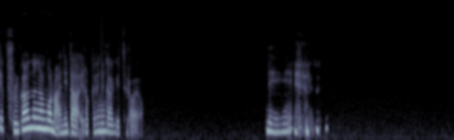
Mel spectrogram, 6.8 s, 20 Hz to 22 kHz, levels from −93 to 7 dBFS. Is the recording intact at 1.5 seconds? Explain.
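No. Between 1.48 and 1.56 s there are chunks out of order: one 40 ms chunk of speech arrived a chunk late and plays after its successor. Nothing is lost, but the swap creates three hard joins, heard as a brief jumbled stutter.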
